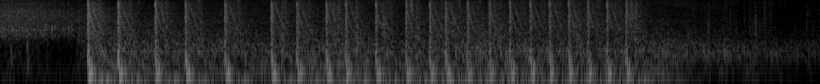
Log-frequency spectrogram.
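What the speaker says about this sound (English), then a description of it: "Shots up and to our left somewhere." Rapid bursts of automatic gunfire crack out in a steady rhythm for about three seconds in a Rocket League RLCS-style multiplayer video game, loud and close, then trailing off into quieter game noise.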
